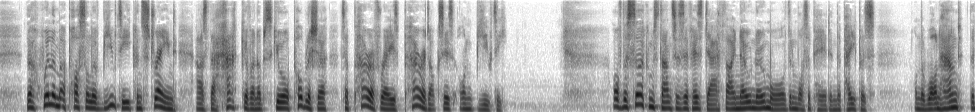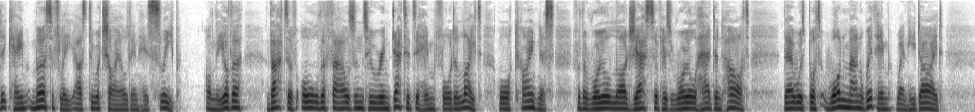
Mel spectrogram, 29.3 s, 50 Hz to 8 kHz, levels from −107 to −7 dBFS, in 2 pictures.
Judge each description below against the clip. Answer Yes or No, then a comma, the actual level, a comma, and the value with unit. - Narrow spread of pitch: No, average, 3.2 semitones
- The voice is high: No, medium, 150 Hz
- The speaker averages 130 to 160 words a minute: No, average, 180 wpm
